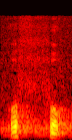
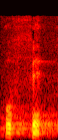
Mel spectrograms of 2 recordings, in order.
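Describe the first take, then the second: First: The word ends in a short -u sound. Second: The word ends in a short -i sound. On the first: "افو مزمومتون غیر منونه" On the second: "افه بالکس غیر و منون"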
